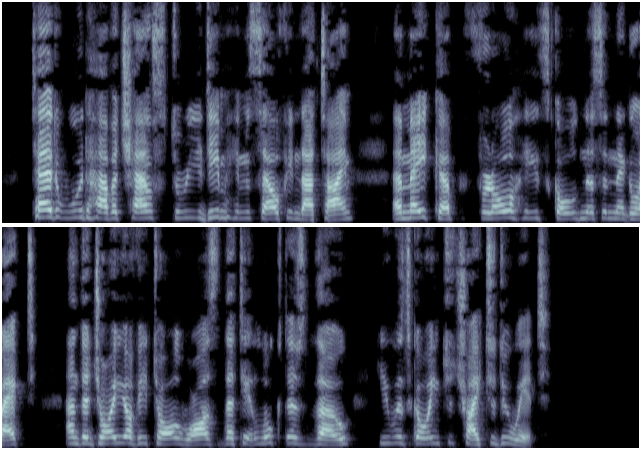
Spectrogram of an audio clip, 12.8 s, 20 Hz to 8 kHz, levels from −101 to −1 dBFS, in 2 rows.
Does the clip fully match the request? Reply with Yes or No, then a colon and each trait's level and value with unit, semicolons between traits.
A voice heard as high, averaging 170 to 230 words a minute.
Yes: high, 220 Hz; average, 190 wpm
